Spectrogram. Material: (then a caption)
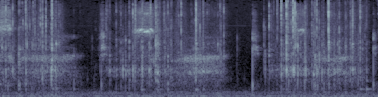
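Plastic. Long acrylic nails scratch across the ball-tipped bristles of an oval plastic paddle hairbrush. The result is dense, bright, crinkly scratching in three bursts separated by brief pauses, with quick, dry clicks and almost no low end.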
